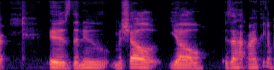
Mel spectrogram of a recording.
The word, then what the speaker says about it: Yeoh: of days for it is the new Michelle Yeoh. Is that, I think I'm pronouncing her last name properly? Michelle Yeoh. Mm-hmm. Yeoh.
